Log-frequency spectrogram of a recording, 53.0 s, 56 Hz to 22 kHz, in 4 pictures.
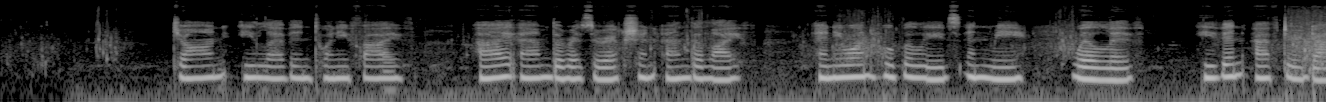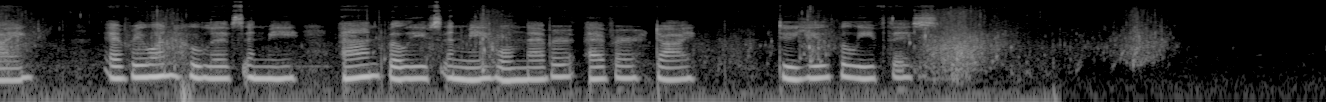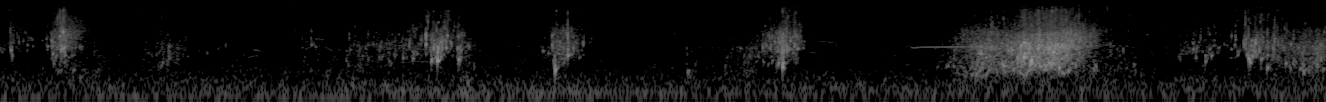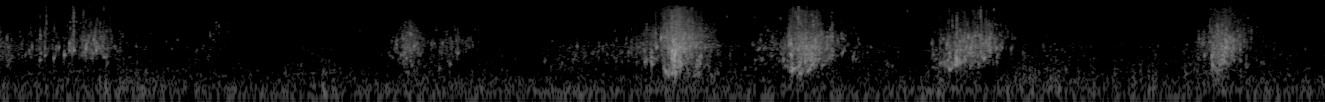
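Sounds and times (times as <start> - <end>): ocean waves washing in: 1.9 - 23.8.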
